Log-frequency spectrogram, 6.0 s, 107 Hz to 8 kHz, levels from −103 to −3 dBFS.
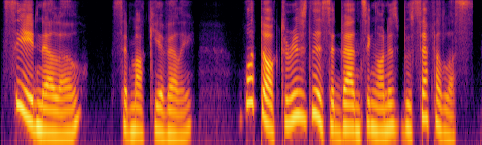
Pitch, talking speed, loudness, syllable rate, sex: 190 Hz, 120 wpm, -19 LUFS, 4.4 syllables/s, female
